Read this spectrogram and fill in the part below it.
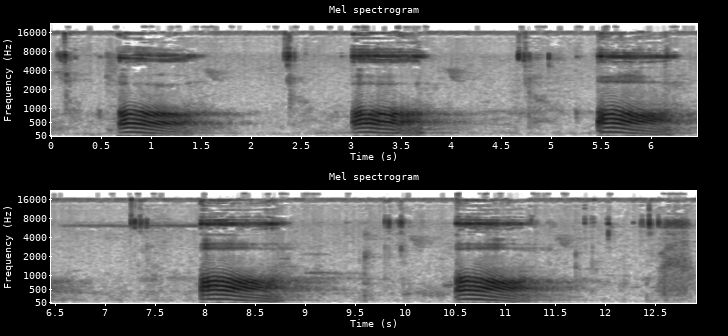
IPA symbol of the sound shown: ɔː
